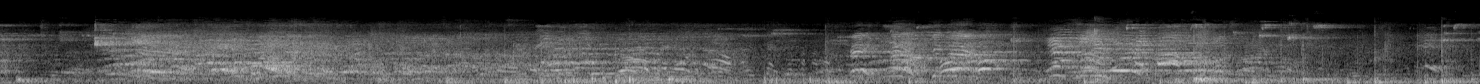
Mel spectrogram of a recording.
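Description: A crowd of children shout and cheer in a large echoing gym.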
